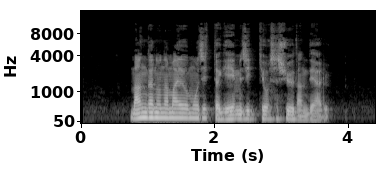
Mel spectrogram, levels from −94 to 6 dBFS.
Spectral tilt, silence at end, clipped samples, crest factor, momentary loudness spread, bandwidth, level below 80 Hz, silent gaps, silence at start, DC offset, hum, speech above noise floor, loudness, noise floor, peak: -6.5 dB/octave; 0.7 s; under 0.1%; 20 dB; 10 LU; 10.5 kHz; -46 dBFS; none; 0.75 s; under 0.1%; none; 43 dB; -25 LUFS; -68 dBFS; -6 dBFS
